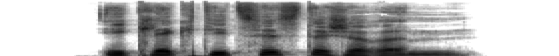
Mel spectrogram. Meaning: strong dative masculine/neuter singular comparative degree of eklektizistisch
- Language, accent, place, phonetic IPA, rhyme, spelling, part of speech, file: German, Germany, Berlin, [ɛklɛktiˈt͡sɪstɪʃəʁəm], -ɪstɪʃəʁəm, eklektizistischerem, adjective, De-eklektizistischerem.ogg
